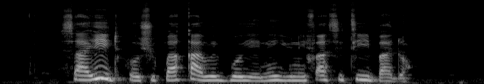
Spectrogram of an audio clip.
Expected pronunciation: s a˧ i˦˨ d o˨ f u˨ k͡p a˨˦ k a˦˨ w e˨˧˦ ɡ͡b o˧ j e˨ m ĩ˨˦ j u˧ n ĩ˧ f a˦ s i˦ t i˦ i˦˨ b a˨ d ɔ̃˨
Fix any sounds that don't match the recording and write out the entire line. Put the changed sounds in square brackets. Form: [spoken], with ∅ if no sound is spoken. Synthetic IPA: s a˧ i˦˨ d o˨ [ʃ] u˨ k͡p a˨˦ k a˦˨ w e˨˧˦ ɡ͡b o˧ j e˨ [n] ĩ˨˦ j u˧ n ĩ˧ f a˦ s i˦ t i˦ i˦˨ b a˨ d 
